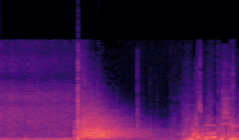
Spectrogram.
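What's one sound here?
A firework bursts with a loud bang.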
